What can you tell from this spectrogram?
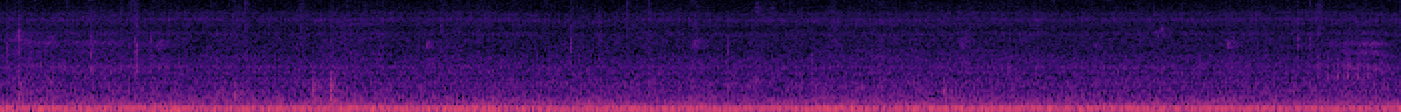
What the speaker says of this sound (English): Still feel like maybe the engine noise is a little bit quiet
